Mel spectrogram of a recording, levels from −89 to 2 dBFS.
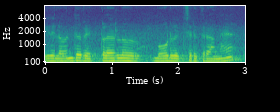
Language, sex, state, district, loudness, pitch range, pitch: Tamil, male, Tamil Nadu, Chennai, -13 LUFS, 130-135 Hz, 135 Hz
